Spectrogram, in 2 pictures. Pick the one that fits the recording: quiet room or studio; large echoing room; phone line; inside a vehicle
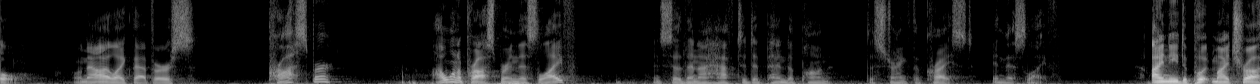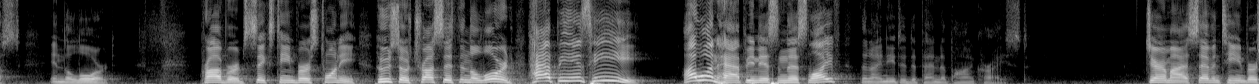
large echoing room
